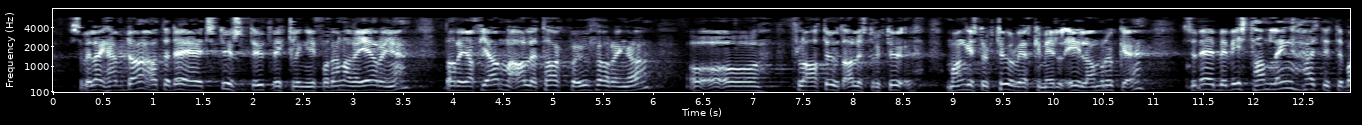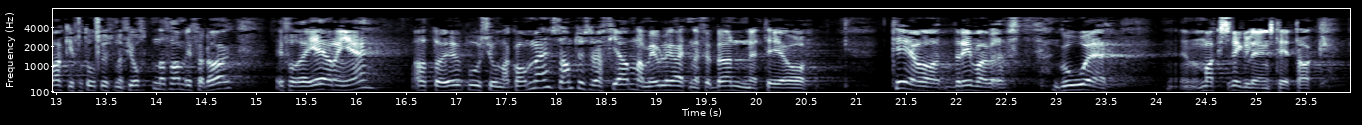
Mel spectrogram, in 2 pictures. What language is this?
Norwegian Nynorsk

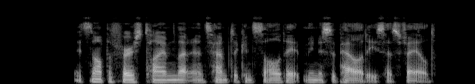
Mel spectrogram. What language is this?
English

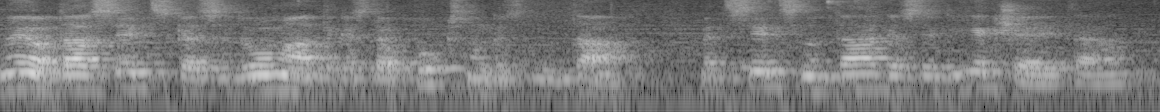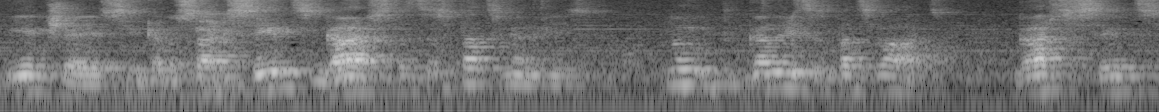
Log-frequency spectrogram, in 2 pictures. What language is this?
Latvian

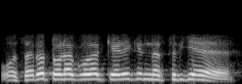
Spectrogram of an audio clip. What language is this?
Dogri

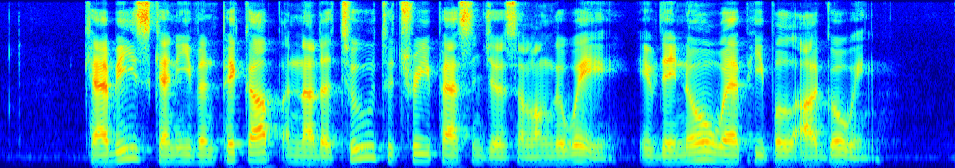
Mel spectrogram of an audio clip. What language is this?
English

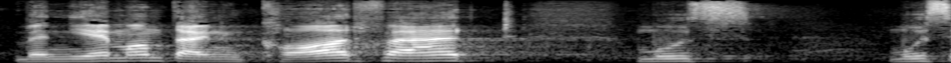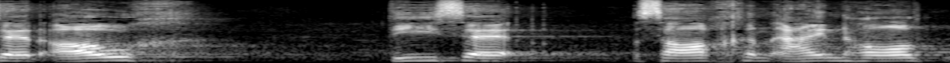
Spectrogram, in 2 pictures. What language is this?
Swiss German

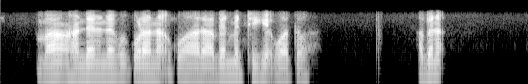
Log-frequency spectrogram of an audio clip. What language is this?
Santali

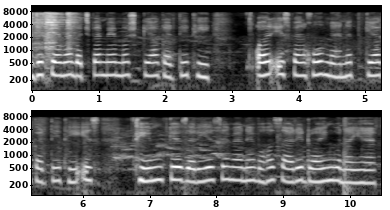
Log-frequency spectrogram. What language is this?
Urdu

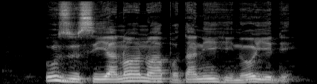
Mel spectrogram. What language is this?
Igbo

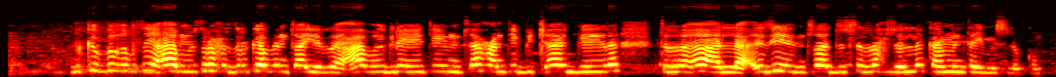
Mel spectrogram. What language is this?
Tigrinya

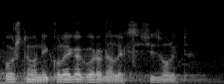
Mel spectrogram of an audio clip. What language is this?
Croatian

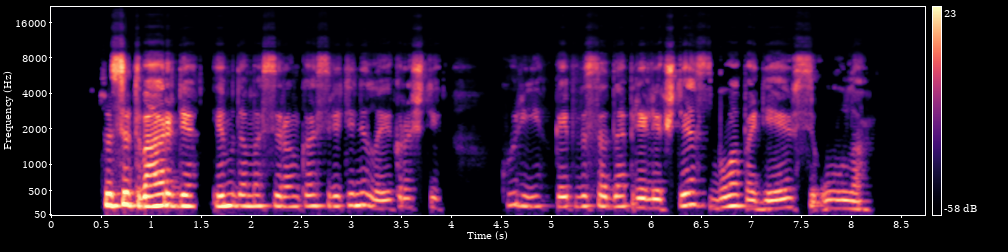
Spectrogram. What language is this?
Lithuanian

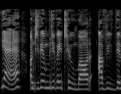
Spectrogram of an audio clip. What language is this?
Welsh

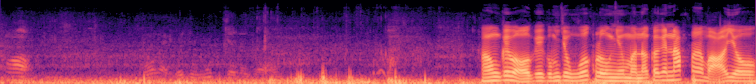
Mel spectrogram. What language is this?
Vietnamese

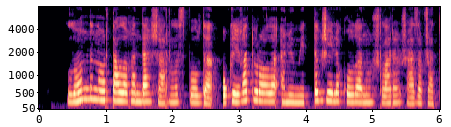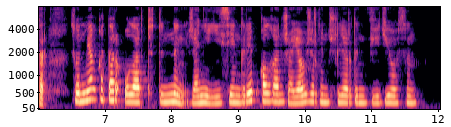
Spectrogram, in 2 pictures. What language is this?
Kazakh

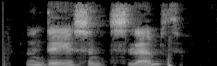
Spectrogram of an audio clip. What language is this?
Kabyle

